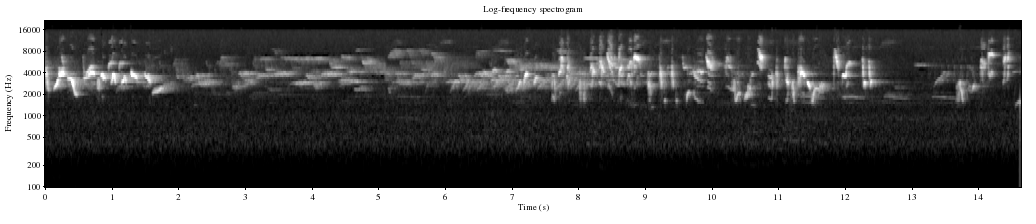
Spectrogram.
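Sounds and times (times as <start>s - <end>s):
Eurasian blackcap song: 0.0s - 14.6s
faint background noise: 0.0s - 14.6s.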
